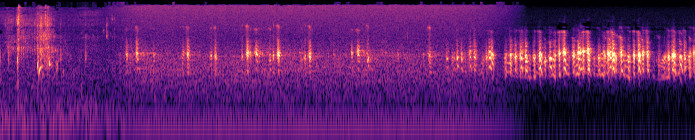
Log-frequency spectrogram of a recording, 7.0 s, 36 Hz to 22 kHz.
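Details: Wood frogs in Canada on 21 April, just out of hibernation and gathered at a temporary forest pond to mate, form a chorus of short, rapid clucking croaks. The calling grows dense and overlapping during the final two seconds.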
